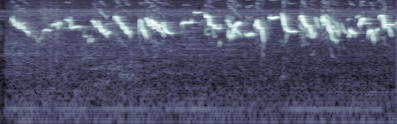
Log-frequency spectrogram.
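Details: Fast, short-phrased lemon-bellied white-eye song used as a tutor recording for other birds: a continuous stream of quick, high, twisting chirps and slurred whistles without a break.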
